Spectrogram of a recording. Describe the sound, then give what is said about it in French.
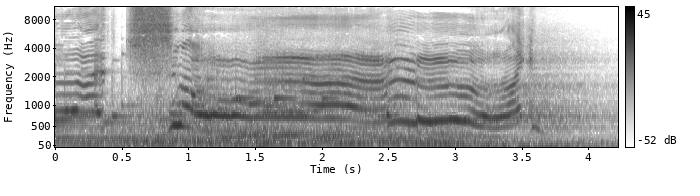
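A loud, exaggerated sneeze from a person allergic to dust, in a dusty place: a short breathy build-up, a sharp hissing burst, then a long, wavering, drawn-out vocal wail trailing off, with no talking around it. “Bastien fit alors le plus gros éternuement jamais entendu dans toute la Franche-Comté”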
